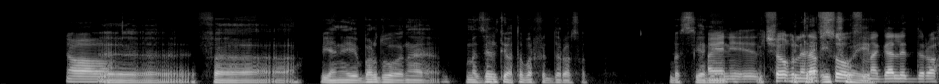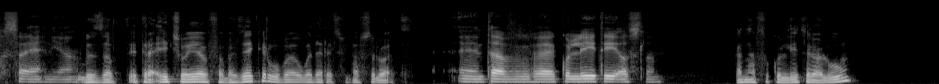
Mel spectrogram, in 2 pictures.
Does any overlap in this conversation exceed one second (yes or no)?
yes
